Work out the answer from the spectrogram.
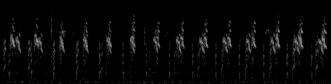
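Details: Nesting osprey at Charlo, Montana, recorded by nest cam on 18 July 2018 in late morning, giving sharp whistled cheeps in a steady string, roughly four per second, some notes slightly doubled, over a soft low hum.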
